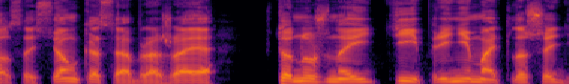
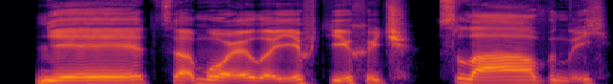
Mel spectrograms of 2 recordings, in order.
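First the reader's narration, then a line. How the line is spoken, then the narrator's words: Sleepy woman. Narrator (Russian): сонно проговорила домнушка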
